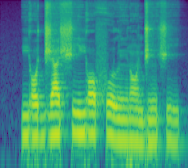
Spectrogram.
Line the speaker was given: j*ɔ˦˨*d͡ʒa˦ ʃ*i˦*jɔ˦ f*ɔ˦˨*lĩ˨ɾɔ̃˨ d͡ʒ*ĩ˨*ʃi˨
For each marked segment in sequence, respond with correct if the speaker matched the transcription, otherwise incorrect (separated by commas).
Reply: incorrect, correct, incorrect, correct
